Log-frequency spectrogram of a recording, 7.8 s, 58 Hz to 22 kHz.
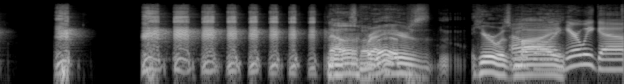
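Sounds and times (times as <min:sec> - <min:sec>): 
imitated gadwall duck quacking: 0:00.7 - 0:01.1, 0:01.8 - 0:05.8
speech: 0:04.2 - 0:07.7.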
